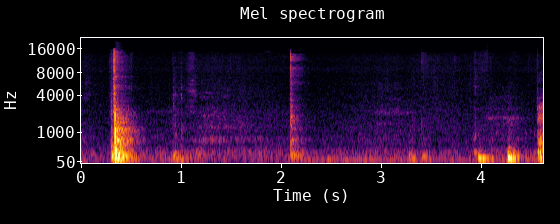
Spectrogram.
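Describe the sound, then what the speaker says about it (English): A long onion being broken apart by hand for spaghetti bolognese, with a few sharp, crisp snaps and crunches close by, separated by quiet pauses. "I see quite a long onion, so I'm going to break that up for this."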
